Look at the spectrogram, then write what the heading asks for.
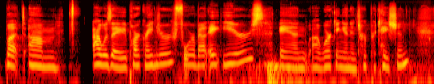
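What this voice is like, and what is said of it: North Carolina Southern accent. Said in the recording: “I am from North Carolina, so if you hear an accent, that may be why, especially as I get a little nervous, it comes out”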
